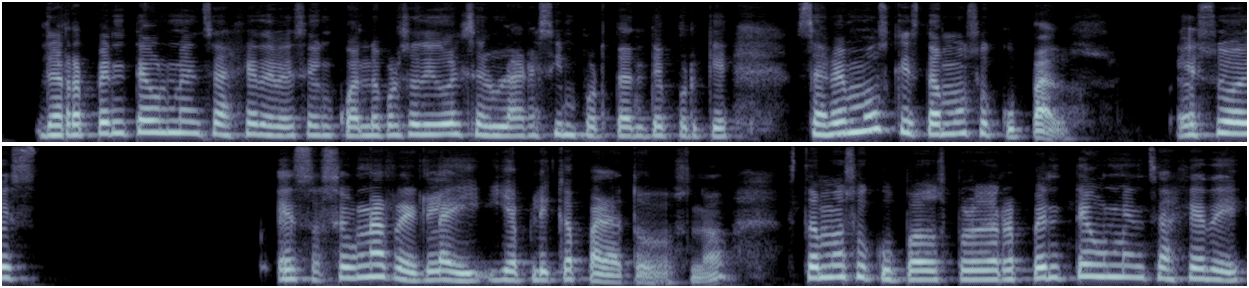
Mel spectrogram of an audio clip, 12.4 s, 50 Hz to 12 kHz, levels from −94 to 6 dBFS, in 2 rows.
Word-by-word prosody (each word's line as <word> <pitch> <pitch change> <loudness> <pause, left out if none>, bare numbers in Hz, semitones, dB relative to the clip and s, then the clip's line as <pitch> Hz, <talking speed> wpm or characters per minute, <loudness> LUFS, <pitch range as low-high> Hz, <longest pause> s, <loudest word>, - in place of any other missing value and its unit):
de 230 +1 +2
repente 265 +4 +2
un 285 0 +2
mensaje 255 -3 0
de 230 -2 0
vez 210 +2 -4
en 225 -1 -3
cuando 215 0 -1
por 230 - -3
eso 245 - +1
digo, 240 0 +3
el 250 - +2
celular 215 -3 -1
es 220 +3 -9
importante, 215 -3 -3
porque, 200 -2 -6 0.3
sabemos 280 +9 +4
que 315 - 0
estamos 260 0 +1
ocupados. 180 -9 -3 0.3
Eso 235 +5 +2
es 250 -2 +2 1.2
eso, 225 -2 -3
sea 255 - 0
una 280 +2 +4
regla 210 -3 +1
y 185 0 +1
y 210 - -2
aplica 205 +2 -2
para 165 -7 0
todos, - - -10
¿no? - - -8 0.3
Estamos 270 +2 +2
ocupados, 215 -4 0
pero, 215 +1 -1
de 220 - +2
repente 250 +5 +1
un 280 -1 +2
mensaje 250 -3 -1
de: 205 -2 -2
235 Hz, 195 wpm, -25 LUFS, 215-260 Hz, 1.2 s, sabemos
